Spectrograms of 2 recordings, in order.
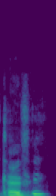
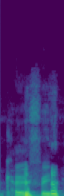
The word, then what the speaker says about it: Ko-fi: Yeah, for example, they can make money on Ko-fi. Is it Ko-fi? – Yeah. – Did we figure out the pronunciation earlier? – Ko-fi, no fees. – Yeah, Ko-fi.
